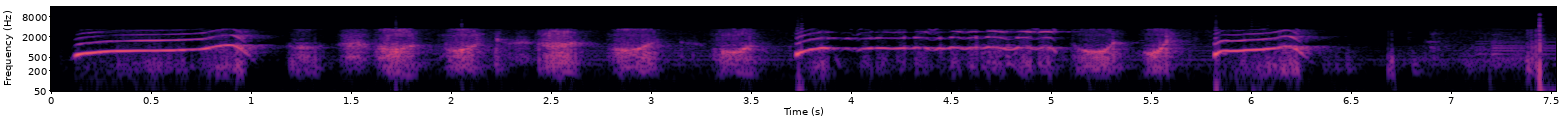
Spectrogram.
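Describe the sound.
A loud hog call by a woman who is a hog calling contest champion: a single voice lets out long, rising whooping cries alternating with quick bursts of throaty grunting and snorting that imitate pigs, with no other talk.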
